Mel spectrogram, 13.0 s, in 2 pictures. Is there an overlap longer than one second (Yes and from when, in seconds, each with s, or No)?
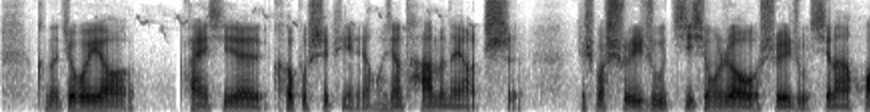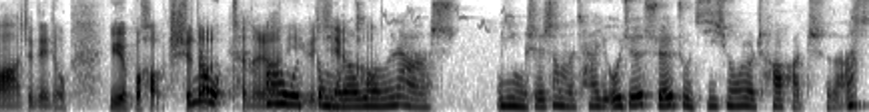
Yes, from 7.9 s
